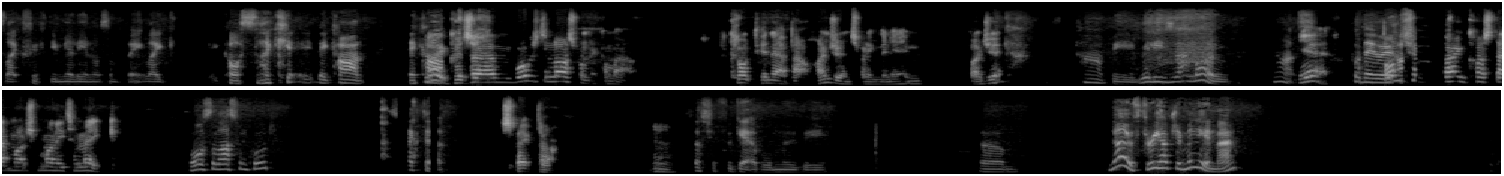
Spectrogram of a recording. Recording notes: jump onto Zoom for a long overdue catchup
